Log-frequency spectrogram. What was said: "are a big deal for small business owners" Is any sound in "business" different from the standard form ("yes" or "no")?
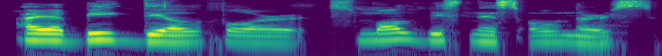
yes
